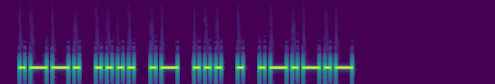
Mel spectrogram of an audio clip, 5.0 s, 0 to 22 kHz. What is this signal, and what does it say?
Morse code, heard as a keyed tone, about 22 wpm, 700 Hz. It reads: PHASE.
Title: Sentences from Top 1200 Words 22wpm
